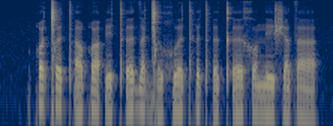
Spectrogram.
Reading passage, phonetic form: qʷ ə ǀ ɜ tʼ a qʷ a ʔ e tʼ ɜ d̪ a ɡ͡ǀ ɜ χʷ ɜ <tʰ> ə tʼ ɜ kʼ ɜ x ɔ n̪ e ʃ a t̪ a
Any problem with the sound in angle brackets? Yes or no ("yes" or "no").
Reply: no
